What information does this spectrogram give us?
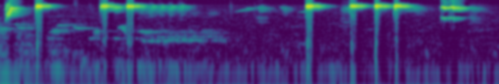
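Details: Oriental magpie-robin with a coarse, noisy song used to prompt silent birds to sing. It gives clusters of sharp, high chips, a quiet pause, then a quick series of shrill notes ending in a fuller whistled phrase.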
